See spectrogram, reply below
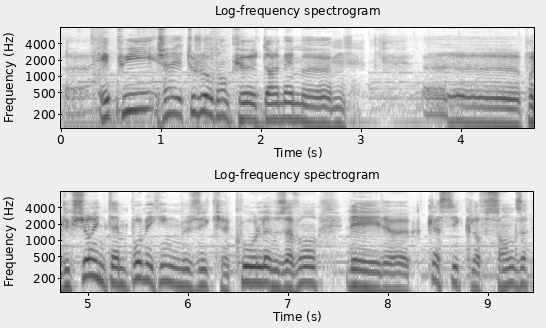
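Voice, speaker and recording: A man's voice: fairly high pitch, takes it slowly, fairly bright tone, faint music behind. A man casually showing his record purchases on camera, hesitant, with many fillers and restarts and offhand asides. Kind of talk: casual unscripted show-and-tell.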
